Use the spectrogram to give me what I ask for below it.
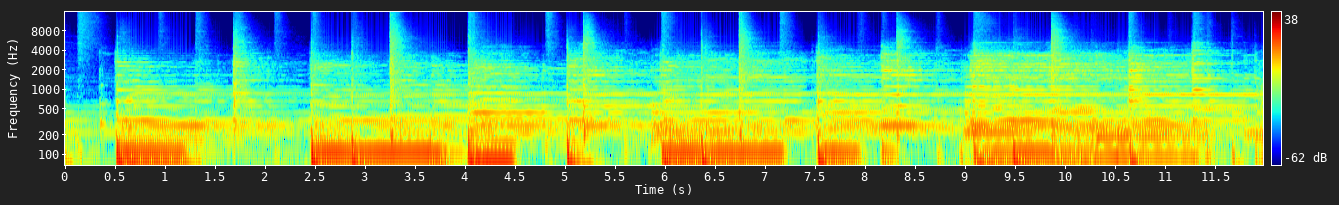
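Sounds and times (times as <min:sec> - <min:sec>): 
funk groove guitar loop in A minor: 0:00.0 - 0:11.9.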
